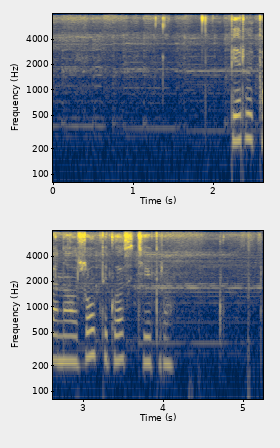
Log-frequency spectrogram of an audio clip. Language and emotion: Russian, neutral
